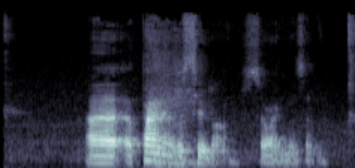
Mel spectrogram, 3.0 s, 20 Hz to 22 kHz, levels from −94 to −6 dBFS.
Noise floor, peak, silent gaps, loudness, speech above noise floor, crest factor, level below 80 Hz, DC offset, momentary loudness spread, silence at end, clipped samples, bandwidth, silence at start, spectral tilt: -65 dBFS; -4 dBFS; none; -26 LUFS; 38 dB; 24 dB; -62 dBFS; under 0.1%; 18 LU; 0 s; under 0.1%; 16.5 kHz; 0.7 s; -6 dB/octave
